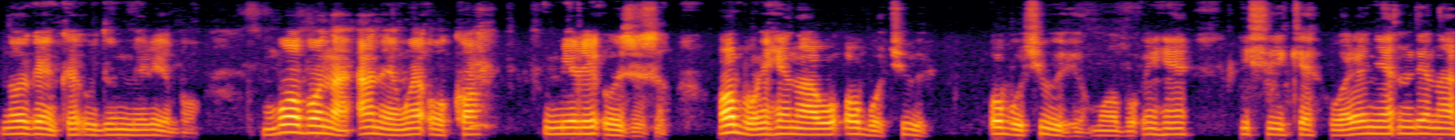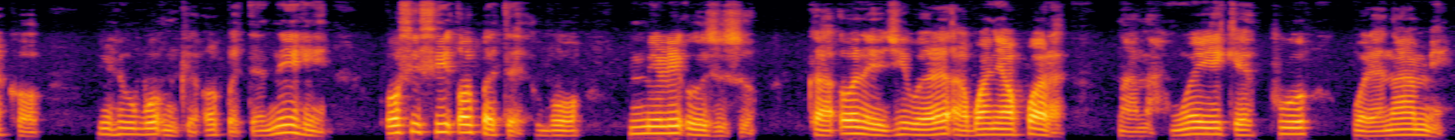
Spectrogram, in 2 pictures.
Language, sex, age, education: Igbo, male, 30-45, tertiary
